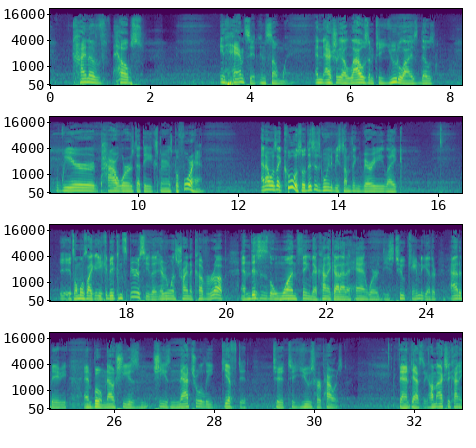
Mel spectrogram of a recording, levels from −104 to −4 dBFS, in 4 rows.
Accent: American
